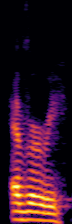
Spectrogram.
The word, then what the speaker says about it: every: talk about that next another word every e i don't say every I don't say this letter e every every everyone everything every okay last squeeze letters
